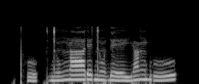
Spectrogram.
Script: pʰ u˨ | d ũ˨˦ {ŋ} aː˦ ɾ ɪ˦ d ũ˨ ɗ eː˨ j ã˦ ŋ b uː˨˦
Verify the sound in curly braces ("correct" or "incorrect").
correct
